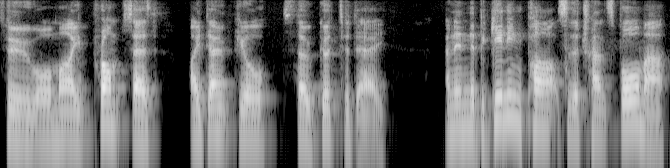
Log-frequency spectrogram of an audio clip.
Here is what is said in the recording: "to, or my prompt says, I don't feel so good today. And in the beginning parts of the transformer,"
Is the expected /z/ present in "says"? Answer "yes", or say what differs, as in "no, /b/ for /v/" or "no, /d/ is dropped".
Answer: yes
